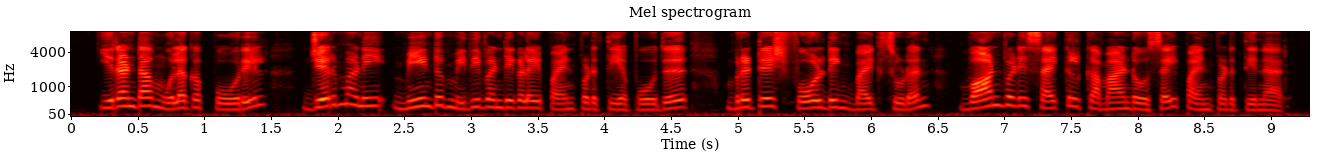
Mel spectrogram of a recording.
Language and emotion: Tamil, neutral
